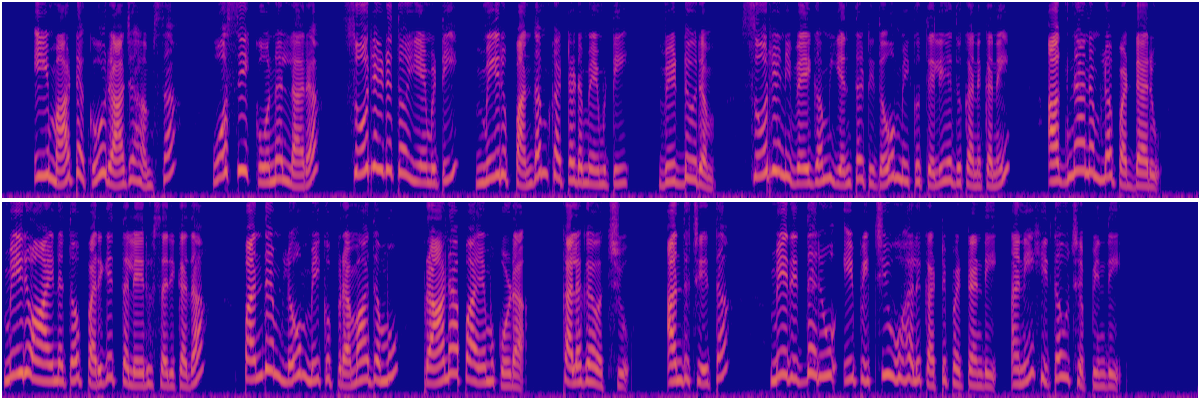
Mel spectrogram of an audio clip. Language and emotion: Telugu, neutral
